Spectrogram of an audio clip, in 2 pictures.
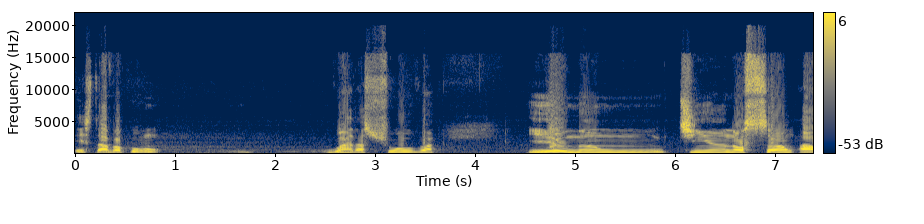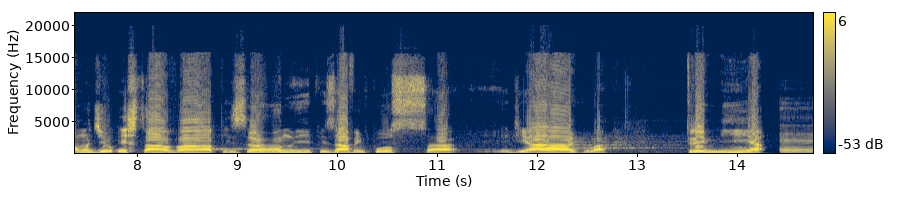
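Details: Adult Portuguese-speaking man who stutters, heard speaking with stuttering.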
